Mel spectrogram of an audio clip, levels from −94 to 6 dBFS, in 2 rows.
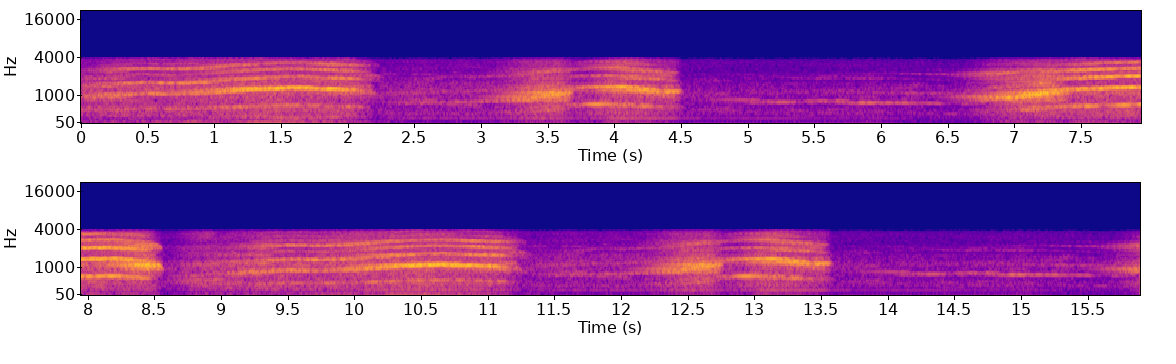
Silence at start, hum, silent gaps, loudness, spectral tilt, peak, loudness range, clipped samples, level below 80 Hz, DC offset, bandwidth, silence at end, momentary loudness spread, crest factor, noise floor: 0 s; none; none; -15 LUFS; -4.5 dB/octave; 0 dBFS; 8 LU; under 0.1%; -52 dBFS; under 0.1%; 4 kHz; 0 s; 18 LU; 18 dB; -50 dBFS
